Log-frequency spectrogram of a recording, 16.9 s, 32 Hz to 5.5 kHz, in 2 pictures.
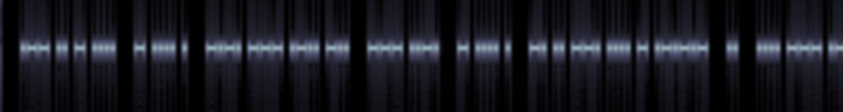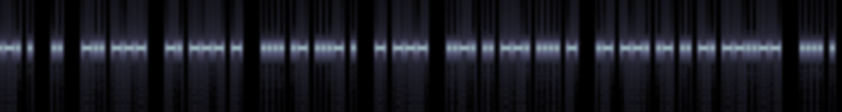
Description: Morse code, heard as a keyed tone, about 40 wpm, 600 Hz. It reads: WITH THE COLD OF THE NIGHT. I HOPE I DO NOT HAVE TO FIGHT AGAIN, HE
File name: the old man and the sea 2 40wpm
